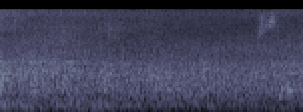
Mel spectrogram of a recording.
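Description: Steady city street traffic noise: an even rush of passing vehicles with no distinct events.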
